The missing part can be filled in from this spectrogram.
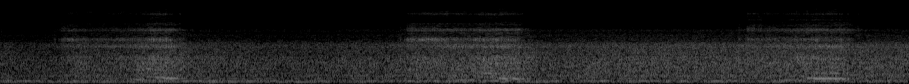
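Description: Rhythmic rasping snores over a steady hum of room noise, about 18 breaths a minute: snoring.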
